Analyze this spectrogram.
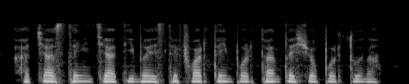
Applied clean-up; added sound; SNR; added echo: none; none; none; none.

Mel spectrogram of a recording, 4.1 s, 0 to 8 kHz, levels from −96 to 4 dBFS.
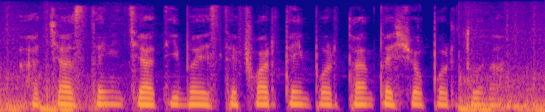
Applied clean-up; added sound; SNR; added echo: none; Fireworks; 8 dB; none.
